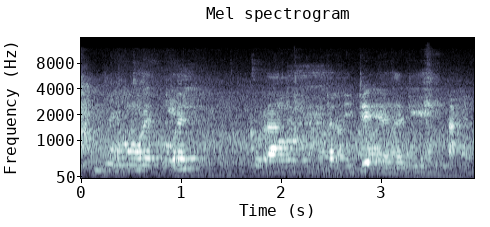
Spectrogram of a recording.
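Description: A young man talks on a phone nearby.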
